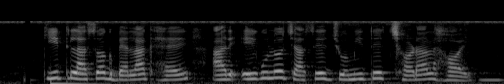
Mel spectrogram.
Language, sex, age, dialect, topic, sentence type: Bengali, female, 18-24, Jharkhandi, agriculture, statement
